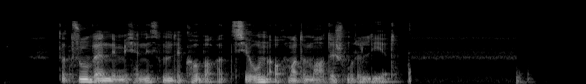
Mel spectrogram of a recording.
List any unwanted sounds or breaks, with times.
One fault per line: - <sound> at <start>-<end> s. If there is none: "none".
none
